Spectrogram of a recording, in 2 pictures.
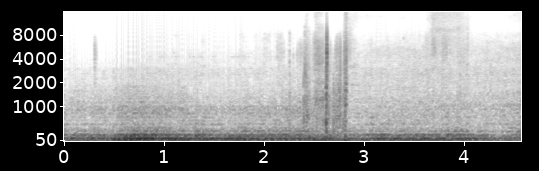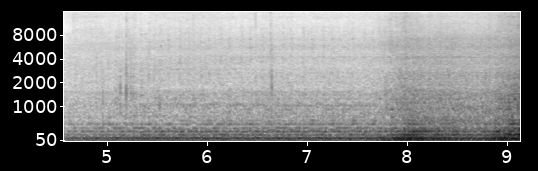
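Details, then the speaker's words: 2003 Dodge Ram long box with the muffler cut off by angle grinder: loud, deep, open rumble that swells as the engine is revved, with no muffling at all. Running straight exhaust. "Absolutely zero exhaust on a 2003 Dodge Ram. It's not too bad. I've heard worse."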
